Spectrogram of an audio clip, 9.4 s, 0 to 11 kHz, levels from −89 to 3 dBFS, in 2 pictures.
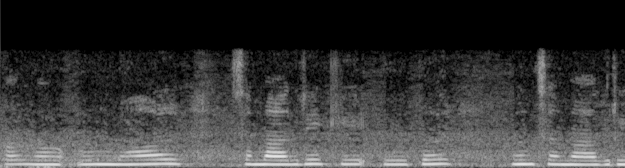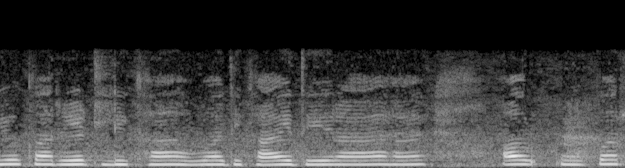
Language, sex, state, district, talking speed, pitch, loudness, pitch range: Hindi, female, Bihar, Kaimur, 120 wpm, 265 Hz, -15 LUFS, 260-275 Hz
